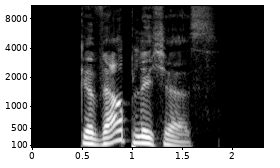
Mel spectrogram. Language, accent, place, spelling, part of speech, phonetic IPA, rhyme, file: German, Germany, Berlin, gewerbliches, adjective, [ɡəˈvɛʁplɪçəs], -ɛʁplɪçəs, De-gewerbliches.ogg
- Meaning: strong/mixed nominative/accusative neuter singular of gewerblich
